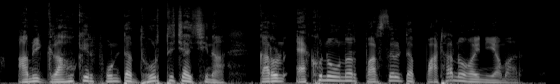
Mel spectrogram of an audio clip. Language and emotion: Bengali, fearful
